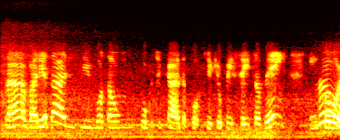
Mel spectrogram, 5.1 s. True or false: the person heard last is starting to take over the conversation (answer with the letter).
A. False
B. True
B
